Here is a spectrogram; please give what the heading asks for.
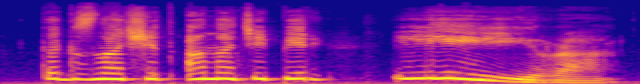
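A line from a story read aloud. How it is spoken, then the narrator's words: Girl drawling with open laughter. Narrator (Russian): протянула девушка, рассмеявшись уже открыто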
